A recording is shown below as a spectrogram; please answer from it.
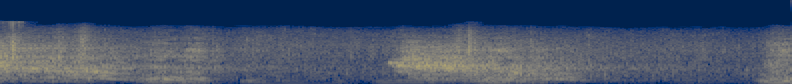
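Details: A baby monkey cries in drawn-out, strained wails, one near the start and a louder one midway, with softer whimpering between bursts.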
